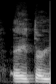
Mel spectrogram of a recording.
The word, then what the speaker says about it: Aether: And that universe today is known as the Aether universe or the Ether universe, depending on your dialect and how you say it.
